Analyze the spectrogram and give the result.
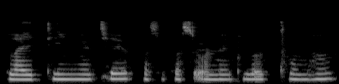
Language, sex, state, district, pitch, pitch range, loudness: Bengali, female, West Bengal, Malda, 240 Hz, 230-250 Hz, -31 LUFS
